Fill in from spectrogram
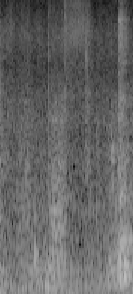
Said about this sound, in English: Oh, I heard the door again.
